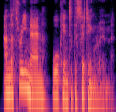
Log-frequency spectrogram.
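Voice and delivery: ordinary delivery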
